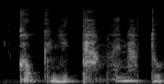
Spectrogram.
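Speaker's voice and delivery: soft, hushed whisper aside. Narrator reads herself pointing out a woman in the crowd to a friend: whispering. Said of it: "zašeptala jsem Kamy".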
